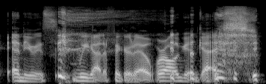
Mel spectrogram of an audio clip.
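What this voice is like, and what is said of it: Smiling, laughing-through voice. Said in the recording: “I don't know if you can tell in my voice,... it's one of those can't stop smiling and it's hard to talk things”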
